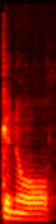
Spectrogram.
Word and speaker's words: gnaw: And Gnaw. Do you know why the G is silent? You don't say it.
